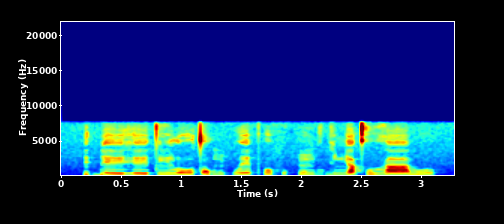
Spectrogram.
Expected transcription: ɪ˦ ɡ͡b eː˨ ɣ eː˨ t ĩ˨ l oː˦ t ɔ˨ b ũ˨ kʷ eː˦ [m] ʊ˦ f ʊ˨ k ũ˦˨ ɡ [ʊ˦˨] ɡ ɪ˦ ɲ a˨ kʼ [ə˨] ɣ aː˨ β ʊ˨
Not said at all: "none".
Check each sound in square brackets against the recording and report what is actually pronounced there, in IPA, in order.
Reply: pʰ, ʊ˨, ʊ˨

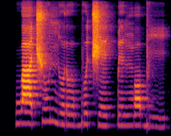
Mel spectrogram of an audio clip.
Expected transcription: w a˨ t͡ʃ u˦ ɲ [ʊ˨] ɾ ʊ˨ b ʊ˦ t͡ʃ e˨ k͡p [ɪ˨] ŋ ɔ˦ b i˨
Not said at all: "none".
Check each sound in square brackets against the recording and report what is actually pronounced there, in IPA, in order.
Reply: ʊ˨, ɪ˨

